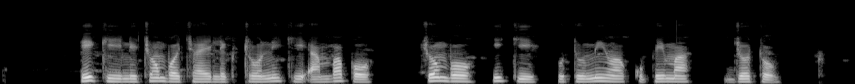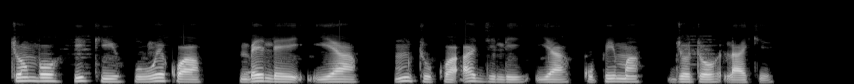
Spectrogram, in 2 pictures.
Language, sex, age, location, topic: Swahili, male, 25-35, Nairobi, health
